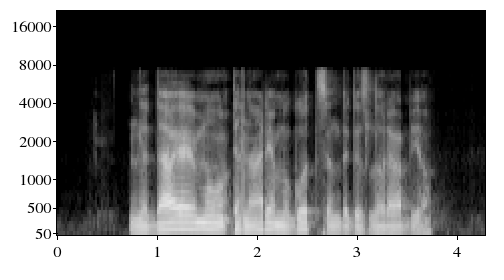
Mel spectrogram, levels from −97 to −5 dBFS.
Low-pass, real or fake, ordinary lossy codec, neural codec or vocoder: 7.2 kHz; fake; none; codec, 16 kHz, 2 kbps, FreqCodec, larger model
